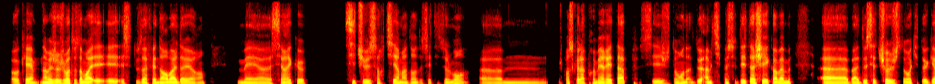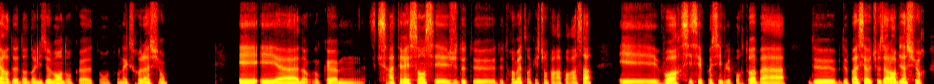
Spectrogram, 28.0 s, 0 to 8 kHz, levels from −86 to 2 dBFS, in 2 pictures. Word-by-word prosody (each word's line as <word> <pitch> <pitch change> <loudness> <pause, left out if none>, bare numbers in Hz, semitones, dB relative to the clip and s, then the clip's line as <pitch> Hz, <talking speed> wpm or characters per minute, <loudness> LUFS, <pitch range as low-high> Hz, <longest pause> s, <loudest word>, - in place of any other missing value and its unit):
OK. 105 0 -4 0.2
Non, 115 - +3
mais 110 - +6
je 105 0 +4
je 100 - -1
vois 110 - +6
totalement 125 +3 +4
et - - +5
et 105 +1 0
et - - -4
c'est 90 -3 -10
tout 110 +1 -10
à 110 - +2
fait 115 +2 0
normal, 115 +2 +4
d'ailleurs, 105 -2 0
hein. 105 +4 -7 0.5
Mais 105 -1 -1
heu, 100 -1 -2
c'est 110 - -4
vrai 135 +4 +1
que 105 -5 -1 0.6
si 140 - -1
tu 135 - -1
veux 125 - +2
sortir 125 +3 -2
maintenant 115 +1 -1
de 105 - -9
cet 105 +3 -12
isolement, 135 - -3 0.2
hem, 100 -1 -5 0.2
je - - -24
pense 135 0 -4
que - - +1
la 100 - +1
première 130 +1 +1
étape, 150 +8 +2 0.2
c'est 110 -7 -4
justement 115 +8 -3
de 110 -3 -3
de, 110 +1 0
un 115 - +2
petit 120 - -4
peu, 160 - -3
se 145 - -8
détacher 125 +6 +4
quand 125 -4 +2
même, 135 -2 +3 0.5
heu 105 -1 +5
bah, 105 0 +1
de 110 +2 -1
cette 110 -2 -1
chose, 155 +5 +4
justement, 125 +2 -1
qui - - -16
te - - -4
garde 115 0 +2
dans 105 0 -3
dans 105 - -4
l'isolement, 110 +8 +1
donc 100 -4 -8 0.3
ton 95 -1 -12
ton 95 +3 -11
ex-relation. 110 +9 -3 1.1
Et 110 0 +4
et 105 - +4
heu, 105 0 +4
do 105 0 -2
donc, 110 -2 -11
mmh, 100 -2 0 0.2
ce - - -17
qui - - -2
serait 110 - 0
intéressant, 115 +8 +3
c'est 105 -6 0
juste 130 +5 -5
de 120 - +2
te 100 -2 -2
de 100 +1 -11
te - - -28
remettre 125 +2 -1
en 115 - -6
question 120 +7 -9
par 110 -5 -5
rapport 100 +1 -5
à 100 - -2
ça - - 0 0.4
et 100 0 0
voir 130 +9 +4
si 125 - +1
c'est 125 -1 +1
possible 110 -1 -3
pour 100 0 -10
toi, 140 +4 +2
bah, 95 -2 +1 0.3
de 100 -1 +3
de 105 +4 -5
passer 120 +5 +3
à - - +6
autre 115 - -1
chose. 160 -4 0
Alors, 110 -1 +6
bien 120 +3 +4
sûr, 165 +5 0
110 Hz, 225 wpm, -23 LUFS, 100-120 Hz, 1.1 s, mais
